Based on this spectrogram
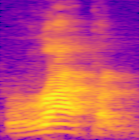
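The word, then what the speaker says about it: rapine: heard before the word is r-a-p-i-n-e and it's pronounced rappan now that word does not mean what you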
